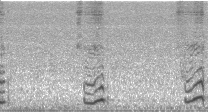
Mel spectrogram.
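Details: Nasal snoring of a sleeping Netherland Dwarf rabbit, two thin upward-sliding squeaks about two seconds apart, each with a soft breathy edge, set against a low steady hum.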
